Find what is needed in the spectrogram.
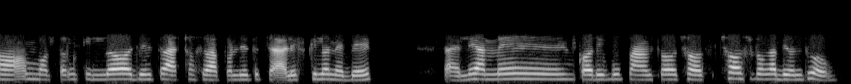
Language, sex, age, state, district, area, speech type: Odia, female, 30-45, Odisha, Bhadrak, rural, conversation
